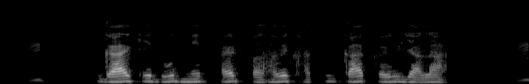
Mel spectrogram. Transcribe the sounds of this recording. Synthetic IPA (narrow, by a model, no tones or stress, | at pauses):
ɡaːjked̪uːd̪mẽpʰəːɪʈpəɾ̤aːwekʰaːt̪ĩkakəɪld͡ʒaːlaː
